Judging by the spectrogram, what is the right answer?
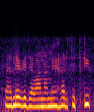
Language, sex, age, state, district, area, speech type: Urdu, female, 18-30, Bihar, Supaul, rural, spontaneous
